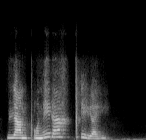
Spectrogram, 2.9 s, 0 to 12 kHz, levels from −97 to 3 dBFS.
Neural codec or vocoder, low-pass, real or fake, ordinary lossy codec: codec, 16 kHz, 0.5 kbps, X-Codec, HuBERT features, trained on general audio; 7.2 kHz; fake; Opus, 32 kbps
